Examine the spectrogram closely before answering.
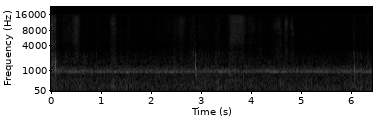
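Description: A tool scrapes and scratches across a painted surface.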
